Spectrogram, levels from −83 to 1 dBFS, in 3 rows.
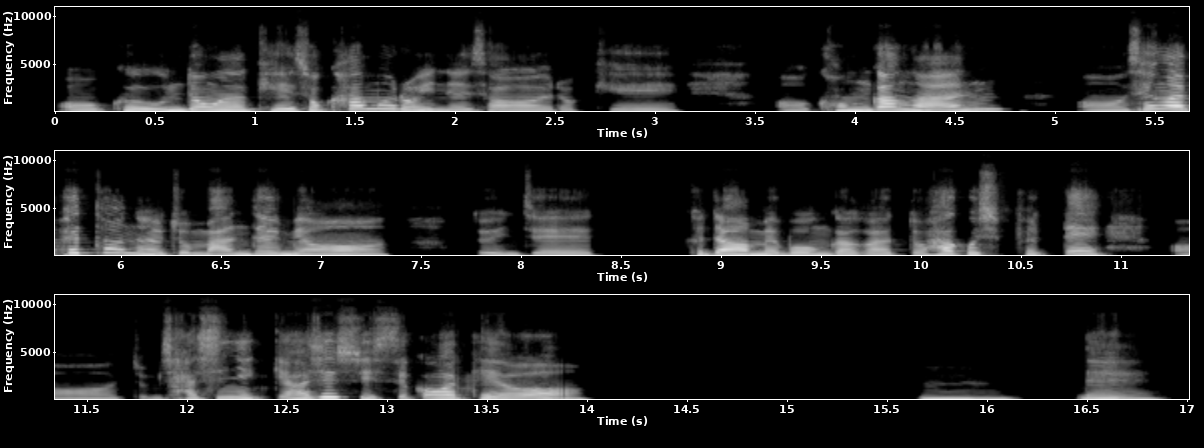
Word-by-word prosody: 어 190 -1 -4
그 230 - -2
운동을 250 +5 +3
계속 250 - -1
함으로 365 -7 +2
인해서 190 -3 -2
이렇게 175 0 -10 0.5
어 180 -1 -10
건강한 240 - +3 0.3
어 190 0 -6
생활 350 - +6
패턴을 365 - 0
좀 215 -1 -4
만들면 190 -1 +1 0.4
또 190 - -9
인제 175 -1 -5 0.5
그다음에 230 -2 +4
뭔가가 175 0 0
또 180 +2 -9
하고 290 +5 +2
싶을 255 -4 -7
때 275 +4 -2 0.3
어 85 0 -8
좀 180 0 -17
자신 195 +10 -4
있게 240 -4 -4
하실 270 +11 +5
수 350 -7 -5
있을 195 - -7
것 300 - 0
같아요. 230 -7 +1 1.7
음. 210 -1 -4 0.3
네. 205 -4 -2
210 Hz, 220 characters per minute, -24 LUFS, 185-260 Hz, 1.7 s, 생활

